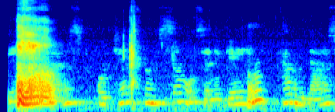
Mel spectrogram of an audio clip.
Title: coughing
